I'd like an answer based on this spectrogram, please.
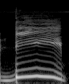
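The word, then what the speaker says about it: deep: यानी कि यहां पर आपको उच्चारण इ नहीं करना है। ई करना है। तो यहां पर ई का साउंड जैसे डीप ध्यान से सुनना। यह लॉन्ग बाउल साउंड है। सुनो मैं क्यों बता रहा हूं आपको बार-बार? यह अगर आपने इसका उच्चारण ड, ड पे छोटी इ की मात्रा और प कर दिया, डिप कर दिया तो आपने बोल दिया डिप।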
